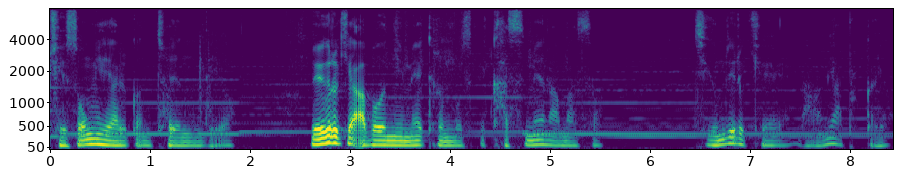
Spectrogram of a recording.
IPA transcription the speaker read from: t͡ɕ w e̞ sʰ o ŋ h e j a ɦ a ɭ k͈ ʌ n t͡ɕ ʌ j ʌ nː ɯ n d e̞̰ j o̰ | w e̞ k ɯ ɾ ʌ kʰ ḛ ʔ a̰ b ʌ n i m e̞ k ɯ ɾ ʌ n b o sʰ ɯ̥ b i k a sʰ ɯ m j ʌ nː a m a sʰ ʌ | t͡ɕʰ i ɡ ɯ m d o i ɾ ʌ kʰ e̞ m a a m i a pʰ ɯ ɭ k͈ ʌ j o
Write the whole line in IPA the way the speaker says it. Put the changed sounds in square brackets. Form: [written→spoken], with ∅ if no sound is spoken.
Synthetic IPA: t͡ɕ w e̞ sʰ o ŋ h e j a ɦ a ɭ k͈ ʌ n t͡ɕ ʌ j ʌ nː ɯ n d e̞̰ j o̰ | w e̞ k ɯ ɾ ʌ kʰ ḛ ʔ a̰ b ʌ [n→ɲ] i m e̞ k ɯ ɾ ʌ n [b→m] o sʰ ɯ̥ b i k a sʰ ɯ m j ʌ [nː→n] a m a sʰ ʌ | [t͡ɕʰ→t͡ɕ] i ɡ ɯ m d o i ɾ ʌ kʰ e̞ m a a m i a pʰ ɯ ɭ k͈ [ʌ→a] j o

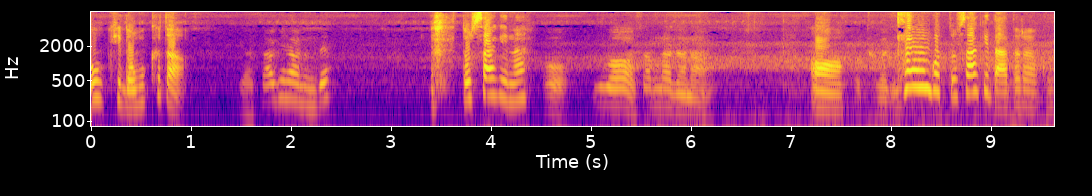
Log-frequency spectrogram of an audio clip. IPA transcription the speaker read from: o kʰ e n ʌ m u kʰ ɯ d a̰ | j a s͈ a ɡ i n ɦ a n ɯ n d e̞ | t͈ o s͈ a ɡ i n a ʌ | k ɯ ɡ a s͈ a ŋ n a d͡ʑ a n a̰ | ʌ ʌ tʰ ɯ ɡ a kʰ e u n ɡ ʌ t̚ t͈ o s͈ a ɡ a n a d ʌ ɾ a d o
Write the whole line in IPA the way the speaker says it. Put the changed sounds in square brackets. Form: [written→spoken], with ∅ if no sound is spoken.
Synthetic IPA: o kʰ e n ʌ m u kʰ ɯ d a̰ | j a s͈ a ɡ i n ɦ a n ɯ n d e̞ | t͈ o s͈ a ɡ i n a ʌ | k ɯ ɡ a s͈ a ŋ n a d͡ʑ a n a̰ | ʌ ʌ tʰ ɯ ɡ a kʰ e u n ɡ ʌ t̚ t͈ o s͈ a ɡ [a→i] n a d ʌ ɾ a [d→ɡ] o

